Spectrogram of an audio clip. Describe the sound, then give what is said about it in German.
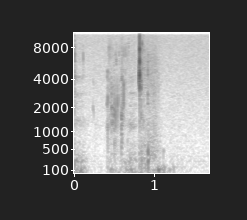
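Tea is being sipped in one short, wet slurp lasting about a second, with a few small squishy mouth clicks. The sound is faint and heard alone. “Nochmal ein Schluck hier für dich eine Sekunde in Achtsamkeit und Stille für mich. Ein Schluck leckeren Tee.”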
